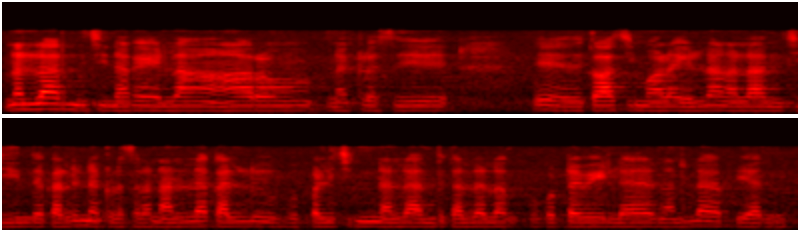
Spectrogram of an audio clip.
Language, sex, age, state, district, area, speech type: Tamil, female, 60+, Tamil Nadu, Mayiladuthurai, urban, spontaneous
